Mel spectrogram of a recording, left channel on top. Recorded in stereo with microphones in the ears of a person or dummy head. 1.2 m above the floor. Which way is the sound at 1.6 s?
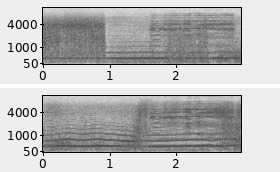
10° right (ahead or behind).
